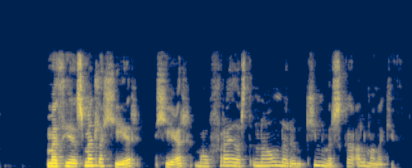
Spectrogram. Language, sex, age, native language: Icelandic, female, 40-49, Icelandic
